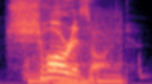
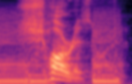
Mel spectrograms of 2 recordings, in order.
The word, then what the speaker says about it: Charizard: Charizard. That's how you pronounce it. Charizard.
